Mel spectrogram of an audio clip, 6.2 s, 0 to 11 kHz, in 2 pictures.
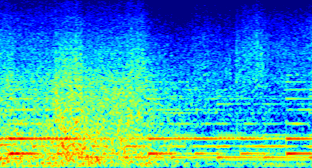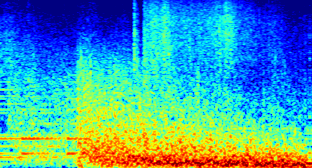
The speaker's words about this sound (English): HMS Batard and three other warships are on the scene by 10 a.m. and spend the next 10 hours hunting and depth charging the U-boat.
